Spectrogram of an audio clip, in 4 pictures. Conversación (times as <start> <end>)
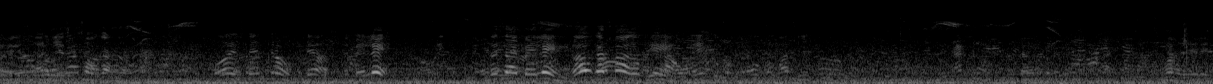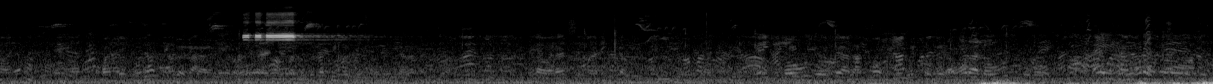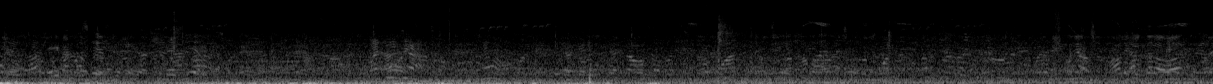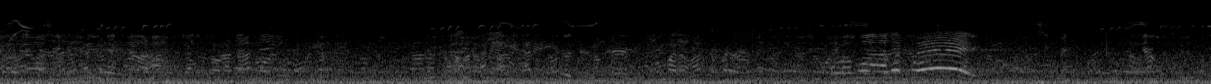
12.4 26.6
